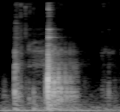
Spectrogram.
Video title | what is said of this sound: Doing my eyeshadow | shake it - you hear that little ball bearing like a nail polish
